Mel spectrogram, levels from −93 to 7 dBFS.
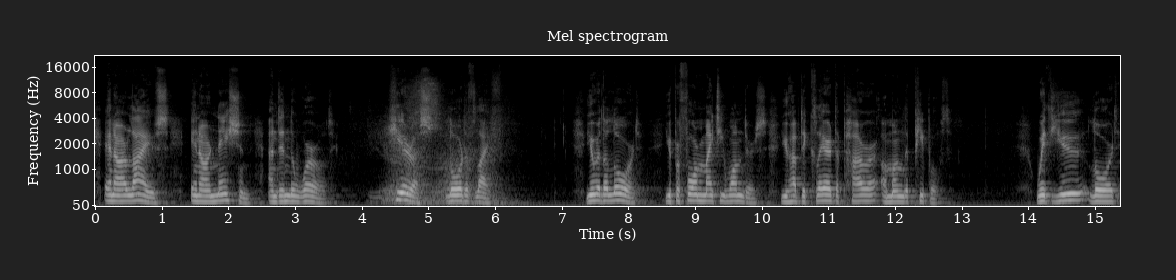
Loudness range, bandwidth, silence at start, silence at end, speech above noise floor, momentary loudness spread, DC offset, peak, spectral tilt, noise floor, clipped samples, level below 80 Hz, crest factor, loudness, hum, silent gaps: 2 LU; 16 kHz; 0 s; 0 s; 35 dB; 13 LU; under 0.1%; -18 dBFS; -6.5 dB/octave; -70 dBFS; under 0.1%; -70 dBFS; 18 dB; -35 LUFS; 50 Hz at -65 dBFS; none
